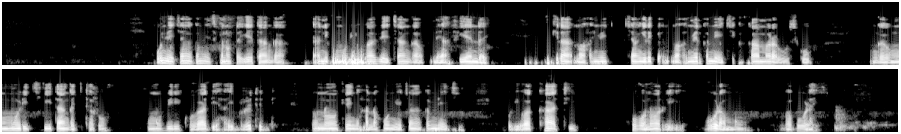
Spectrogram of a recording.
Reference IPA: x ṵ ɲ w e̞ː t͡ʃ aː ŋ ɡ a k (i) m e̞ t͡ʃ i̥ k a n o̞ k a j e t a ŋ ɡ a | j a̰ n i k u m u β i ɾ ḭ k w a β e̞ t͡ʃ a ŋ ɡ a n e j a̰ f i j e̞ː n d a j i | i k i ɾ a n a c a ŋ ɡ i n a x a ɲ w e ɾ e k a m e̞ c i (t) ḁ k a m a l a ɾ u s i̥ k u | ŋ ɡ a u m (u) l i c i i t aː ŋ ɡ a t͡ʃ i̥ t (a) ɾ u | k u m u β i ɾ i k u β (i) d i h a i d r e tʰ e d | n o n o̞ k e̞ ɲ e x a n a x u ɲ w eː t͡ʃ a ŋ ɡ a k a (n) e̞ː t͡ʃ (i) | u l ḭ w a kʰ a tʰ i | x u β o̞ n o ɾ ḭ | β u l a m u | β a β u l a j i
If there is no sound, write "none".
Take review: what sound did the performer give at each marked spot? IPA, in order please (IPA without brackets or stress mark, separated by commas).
a, k, u, a, a, m, i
